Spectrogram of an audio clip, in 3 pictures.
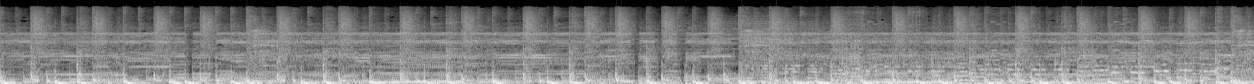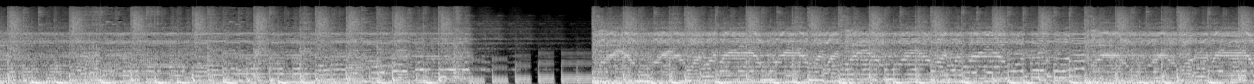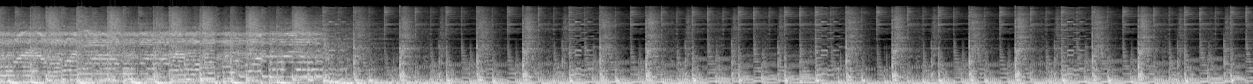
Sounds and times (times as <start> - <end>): Music: 0.0 - 37.6.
